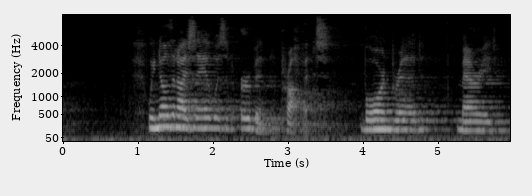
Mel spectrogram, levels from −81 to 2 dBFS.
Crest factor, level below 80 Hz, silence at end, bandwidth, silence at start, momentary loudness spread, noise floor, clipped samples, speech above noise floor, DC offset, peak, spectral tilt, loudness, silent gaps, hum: 18 dB; -62 dBFS; 0 s; 8 kHz; 0 s; 17 LU; -58 dBFS; under 0.1%; 23 dB; under 0.1%; -18 dBFS; -6.5 dB/octave; -35 LUFS; none; none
